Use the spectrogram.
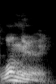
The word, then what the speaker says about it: Whanganui: aspect, it's now called Whanganui, which is how other iwis pronounce that spelling of that name. But the locals, at least as far as I have been educated, pronounce it Wanganui.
